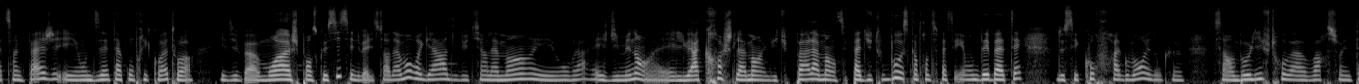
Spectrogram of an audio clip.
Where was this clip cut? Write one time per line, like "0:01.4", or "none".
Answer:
none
